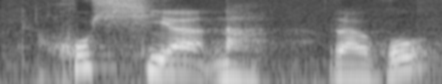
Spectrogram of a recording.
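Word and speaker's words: הושיעה נא: 구하옵나니 이제 형통하게 하소서 히브리어로 호시아 나라고 발음합니다 자 두 개 단어입니다 호시아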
